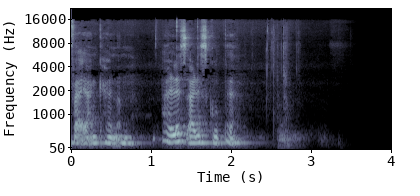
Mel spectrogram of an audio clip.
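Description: A middle-aged woman speaks warmly and close to the microphone.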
